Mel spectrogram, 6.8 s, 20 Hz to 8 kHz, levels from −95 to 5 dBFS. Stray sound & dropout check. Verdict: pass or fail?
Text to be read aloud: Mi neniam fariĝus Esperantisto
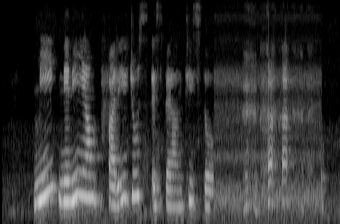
fail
